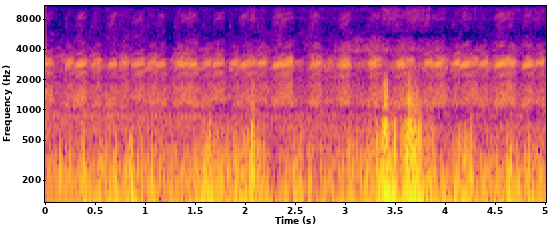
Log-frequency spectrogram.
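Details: Frogs in a rice paddy in the evening croak in low, rapid, uneven pulses, with a steady high trill humming behind them.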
